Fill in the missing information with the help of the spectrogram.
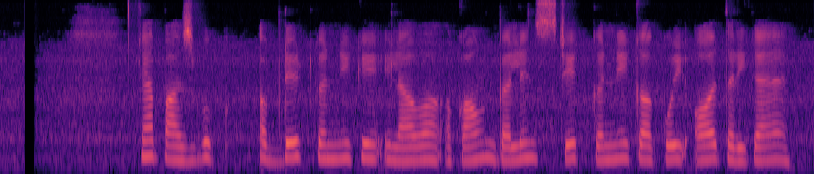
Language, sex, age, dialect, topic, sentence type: Hindi, female, 25-30, Marwari Dhudhari, banking, question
